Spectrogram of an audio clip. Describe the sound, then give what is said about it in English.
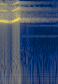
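A single short, bright whistle rising slightly in pitch, sounding clear, then fading out quickly with no talking. “There, I can imagine the Lord whistling.”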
